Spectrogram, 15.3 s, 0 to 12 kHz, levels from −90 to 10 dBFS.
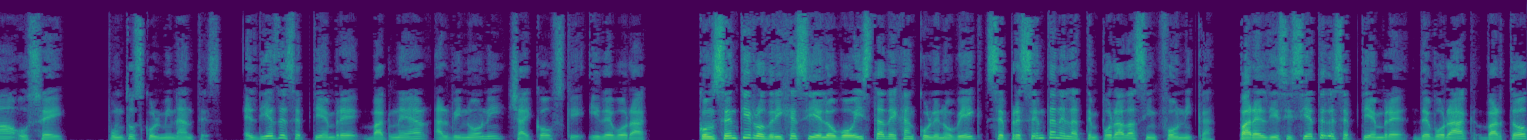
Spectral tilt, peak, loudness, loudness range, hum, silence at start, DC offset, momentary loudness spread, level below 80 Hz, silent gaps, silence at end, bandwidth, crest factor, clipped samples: -4.5 dB/octave; -2 dBFS; -22 LUFS; 7 LU; none; 0 s; under 0.1%; 11 LU; -58 dBFS; 6.52-6.91 s, 12.17-12.40 s; 0 s; 11.5 kHz; 20 dB; under 0.1%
